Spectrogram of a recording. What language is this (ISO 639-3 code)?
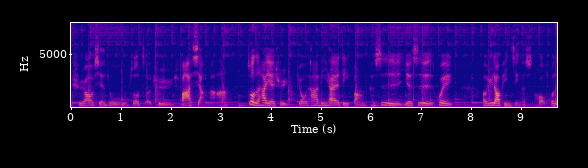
zho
